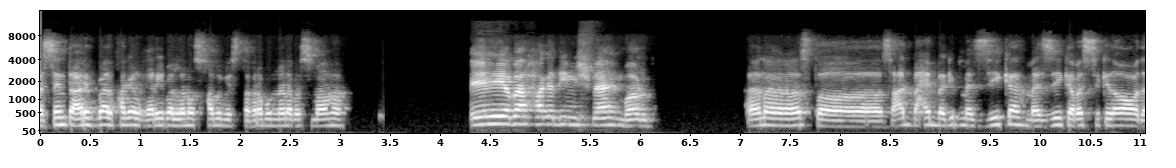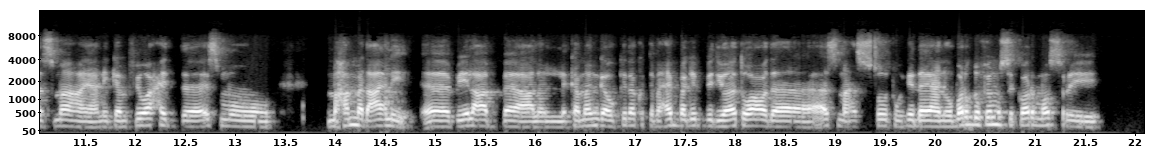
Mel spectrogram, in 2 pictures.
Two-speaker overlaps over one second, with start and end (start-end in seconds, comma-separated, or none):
none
